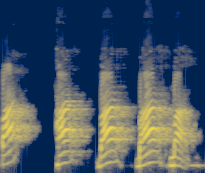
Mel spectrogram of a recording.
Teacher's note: अगर पा बोलना है तो ओठ एक बार चपकाने पड़ेंगे। और जब हवा आ जाए तब खोलने पड़ेंगे। जब वायु आ जाए अंदर से तब आप खोलेंगे तो पा बनेगा।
